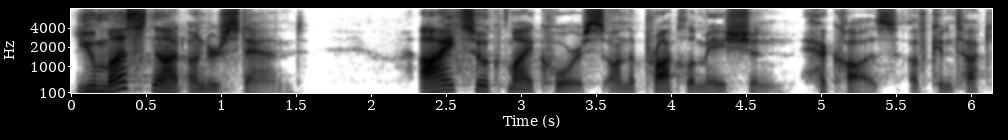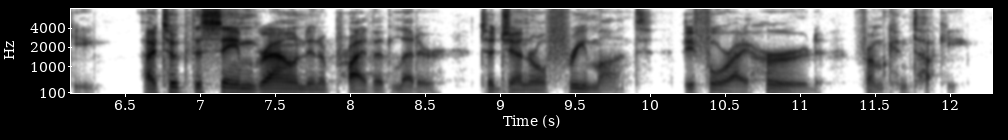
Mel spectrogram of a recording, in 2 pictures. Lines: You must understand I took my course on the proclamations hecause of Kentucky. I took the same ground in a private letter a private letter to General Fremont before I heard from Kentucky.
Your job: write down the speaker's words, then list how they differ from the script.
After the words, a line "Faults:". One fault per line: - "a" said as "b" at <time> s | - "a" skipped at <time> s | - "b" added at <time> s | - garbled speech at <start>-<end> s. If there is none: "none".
You must not understand I took my course on the proclamation hecause of Kentucky. I took the same ground in a private letter to General Fremont before I heard from Kentucky.
Faults:
- "not" added at 0.6 s
- "proclamations" said as "proclamation" at 3.8 s
- "a private letter" skipped at 8.6 s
